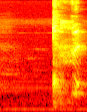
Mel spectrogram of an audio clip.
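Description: A single short, sharp cough after a quiet hum.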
